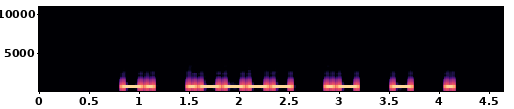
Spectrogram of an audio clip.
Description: Morse code, heard as a keyed tone, about 20 wpm, spaced as for 14 wpm, 700 Hz. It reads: N1ATE
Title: 048 Lesson 9g - Number 4 - Call Signs 20wpm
